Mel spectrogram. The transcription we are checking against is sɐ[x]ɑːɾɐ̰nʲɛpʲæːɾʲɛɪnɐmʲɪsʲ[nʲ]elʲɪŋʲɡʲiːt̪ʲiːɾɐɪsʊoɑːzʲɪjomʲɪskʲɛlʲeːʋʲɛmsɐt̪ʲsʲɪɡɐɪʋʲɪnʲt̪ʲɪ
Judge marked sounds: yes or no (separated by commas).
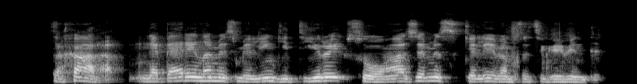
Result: yes, no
